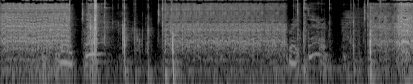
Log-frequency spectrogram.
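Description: Cordless impact driver running in two short bursts as it tightens disc brake rotor bolts, with a few knocks of the tool and socket between them.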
